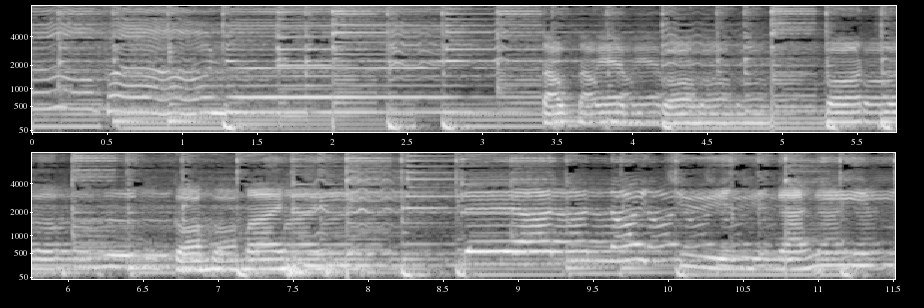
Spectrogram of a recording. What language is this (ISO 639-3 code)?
vie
